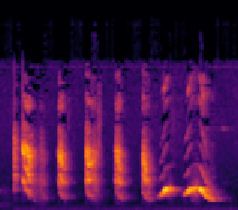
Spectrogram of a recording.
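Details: Two pet cockatiels indoors, one black and one white, said to be acting funny lately: a run of six harsh, rasping squawks about every third of a second, ending in two longer rising-and-falling whistled calls, with a faint low hum beneath.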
